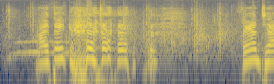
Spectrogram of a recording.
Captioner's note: applause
